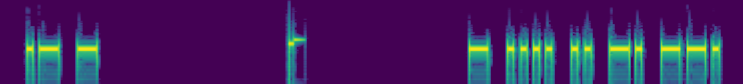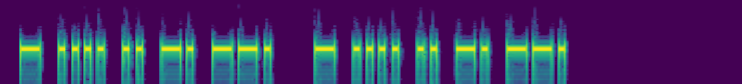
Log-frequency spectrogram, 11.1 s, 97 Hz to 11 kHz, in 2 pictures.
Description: Morse code, heard as a keyed tone, about 25 wpm, 700 Hz. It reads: AT THING THING THING
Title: Top 100 Words Repeated 25wpm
